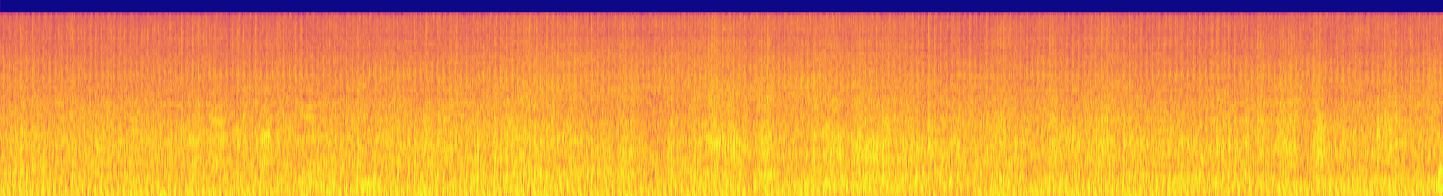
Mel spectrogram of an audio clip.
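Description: Small engine of a farm machine running steadily at an even speed.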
